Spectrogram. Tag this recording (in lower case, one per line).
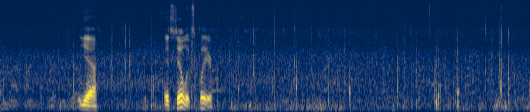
speech
horse
animal
outside, rural or natural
